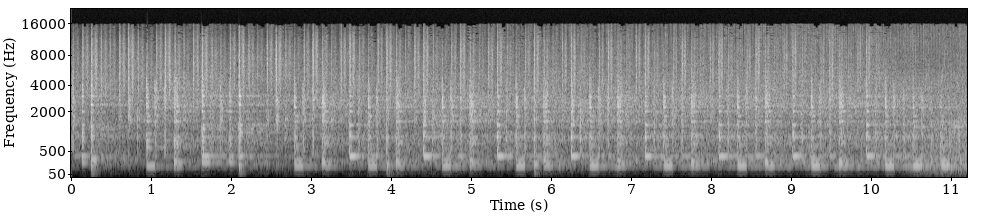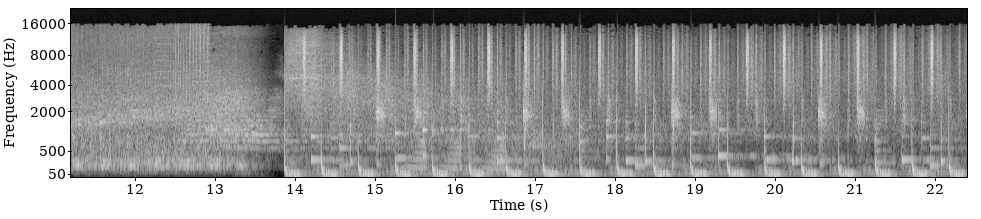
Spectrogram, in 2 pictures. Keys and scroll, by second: 13.5-15.2 typing, 17.5-21.1 typing.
